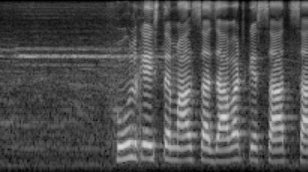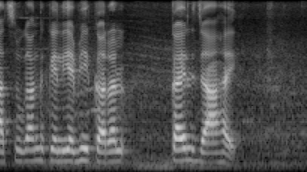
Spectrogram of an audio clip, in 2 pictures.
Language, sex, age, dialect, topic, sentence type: Magahi, female, 41-45, Southern, agriculture, statement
